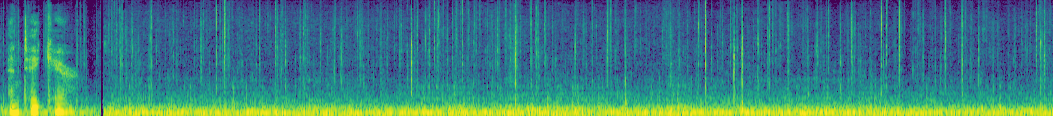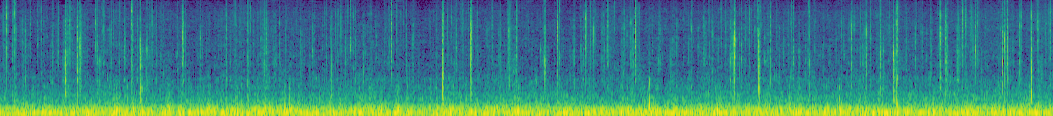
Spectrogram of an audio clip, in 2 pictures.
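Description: Flames roar softly with a low rumble.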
